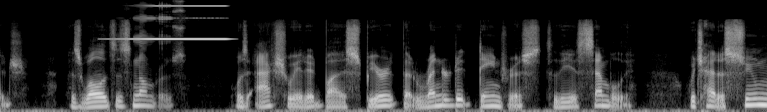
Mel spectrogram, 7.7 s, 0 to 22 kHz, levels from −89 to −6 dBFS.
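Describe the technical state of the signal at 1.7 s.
At 1.7 s you're right in the middle of a loudspeaker feedback squeal that runs from about 0.97 to 2.38 s. The mic is picking up the speaker it feeds, and at 6 kHz the loop gain tips past one, so that frequency keeps reinforcing itself. You hear a thin, piercing tone swell up over the first 0.7 s or so, ending up roughly 5 dB louder than the speech underneath.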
